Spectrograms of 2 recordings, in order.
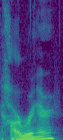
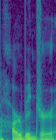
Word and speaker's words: Harbinger: I kept pronouncing it like Harbringer cuz they bring things. They bring tidings. So I was trying to look it up and it kept autocorrecting to Harbinger.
